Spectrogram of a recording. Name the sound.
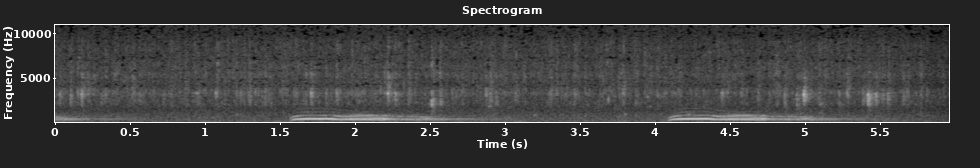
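eagle owl hooting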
